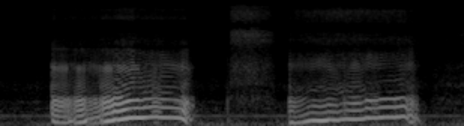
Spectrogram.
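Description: A pug snores in loud, rasping breaths that rise in pitch, like a revving chainsaw.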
